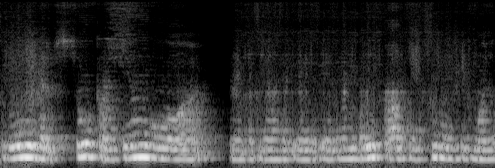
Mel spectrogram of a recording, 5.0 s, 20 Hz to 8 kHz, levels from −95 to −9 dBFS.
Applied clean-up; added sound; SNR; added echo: neural separator model SepFormer DNS4.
